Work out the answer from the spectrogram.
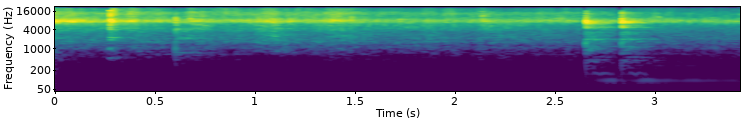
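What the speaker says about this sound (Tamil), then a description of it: "ஸோ இது நல்லா வதங்கட்டும் வெங்காயம்" Onions sautéing in a pan for a fish-head and raw-mango fish curry, a steady close sizzle with a few sharp scrapes and knocks of stirring near the start and end, no voices.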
